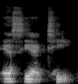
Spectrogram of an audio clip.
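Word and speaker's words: Essiac: patients and so scit is spelled e-s-s-a-i-c okay e-s-s-i-a-c so it's renee case's last name spelled backwards and so this is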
